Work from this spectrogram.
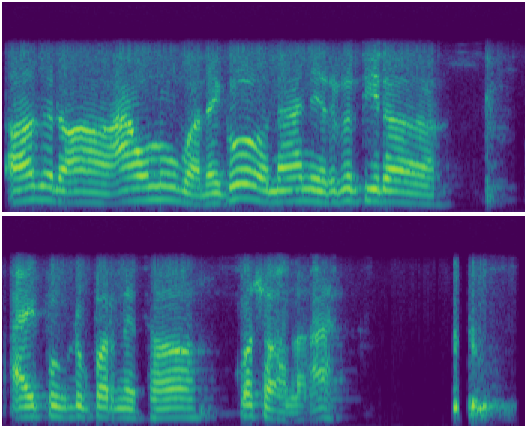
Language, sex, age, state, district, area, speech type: Nepali, male, 60+, West Bengal, Kalimpong, rural, conversation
